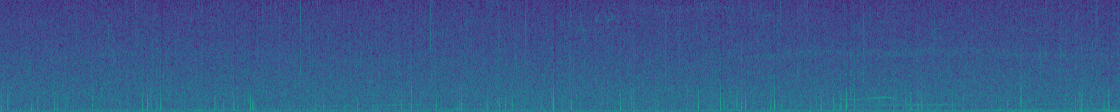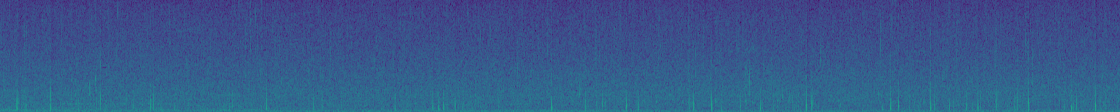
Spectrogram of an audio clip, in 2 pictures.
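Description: Heavy rain falling on leaves and foliage: a steady hiss dotted with many sharp, close drop impacts.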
